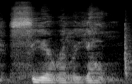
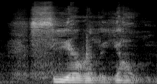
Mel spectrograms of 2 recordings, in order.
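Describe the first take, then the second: No difference in how they are said.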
